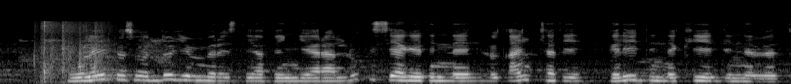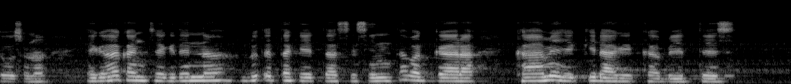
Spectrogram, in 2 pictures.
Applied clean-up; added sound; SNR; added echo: none; Bird; 13 dB; none.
